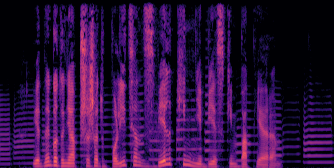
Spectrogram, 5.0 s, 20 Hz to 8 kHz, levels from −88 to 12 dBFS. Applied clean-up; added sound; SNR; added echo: neural mask model RNNoise.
